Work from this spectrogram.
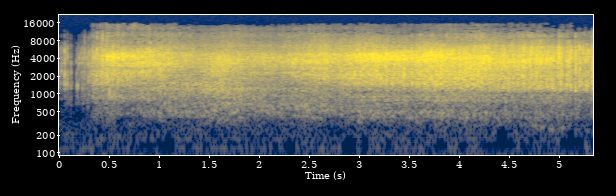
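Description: A pair of pink silicone scrubber gloves is worn on both hands, with the gloved palms and fingers rubbed against each other beside the mic. The result is a continuous, dense, crunchy rubbing noise that is bright and hissy. It has little low end and swells slightly louder toward the end.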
